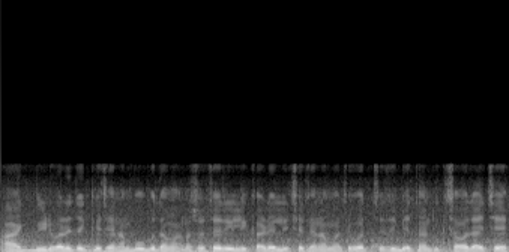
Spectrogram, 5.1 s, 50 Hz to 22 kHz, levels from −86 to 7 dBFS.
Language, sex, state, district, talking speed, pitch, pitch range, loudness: Gujarati, male, Gujarat, Gandhinagar, 270 wpm, 130 Hz, 125-135 Hz, -14 LUFS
